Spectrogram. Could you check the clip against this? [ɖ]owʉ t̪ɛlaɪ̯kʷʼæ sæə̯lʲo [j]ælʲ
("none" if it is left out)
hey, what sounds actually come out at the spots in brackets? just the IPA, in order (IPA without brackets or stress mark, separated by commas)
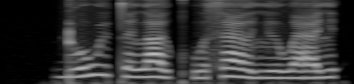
ɖ, w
